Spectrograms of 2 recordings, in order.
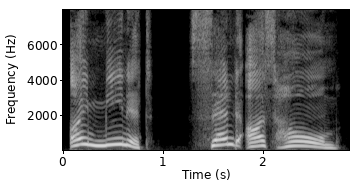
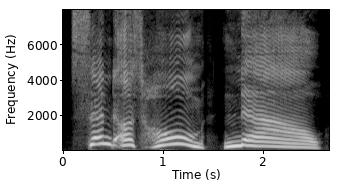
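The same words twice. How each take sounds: First: High, loud, slow command; furious boy. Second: High, loud, slow order; commanding girl. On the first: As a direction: demand it fiercely. Boy demands. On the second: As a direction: order him fiercely. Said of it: "Kara ordered him". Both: A narrator's reading.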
